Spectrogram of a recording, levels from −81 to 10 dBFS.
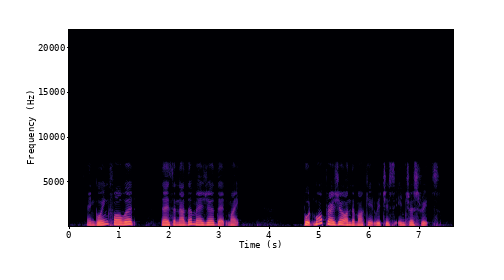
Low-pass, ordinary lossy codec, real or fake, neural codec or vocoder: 7.2 kHz; none; real; none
